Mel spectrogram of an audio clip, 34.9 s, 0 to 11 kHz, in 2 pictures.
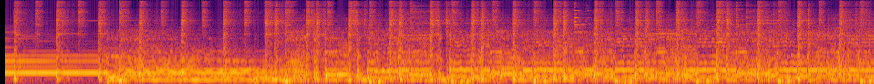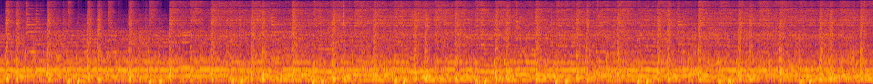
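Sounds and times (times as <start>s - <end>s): held guitar note: 0.1s - 34.9s
out of tune blues-rock band: 0.1s - 34.9s
steady drum beat: 0.1s - 34.9s.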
